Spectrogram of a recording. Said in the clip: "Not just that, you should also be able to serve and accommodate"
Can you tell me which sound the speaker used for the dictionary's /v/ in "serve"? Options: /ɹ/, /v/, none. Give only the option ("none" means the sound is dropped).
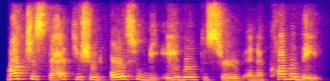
/v/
